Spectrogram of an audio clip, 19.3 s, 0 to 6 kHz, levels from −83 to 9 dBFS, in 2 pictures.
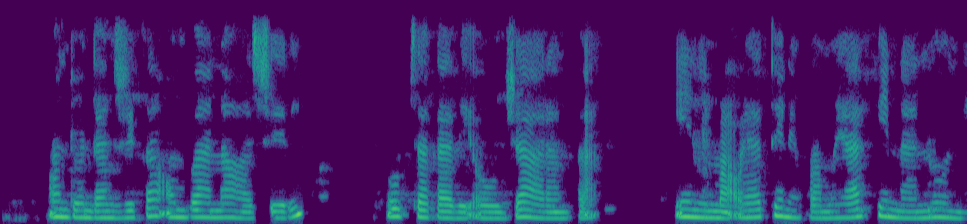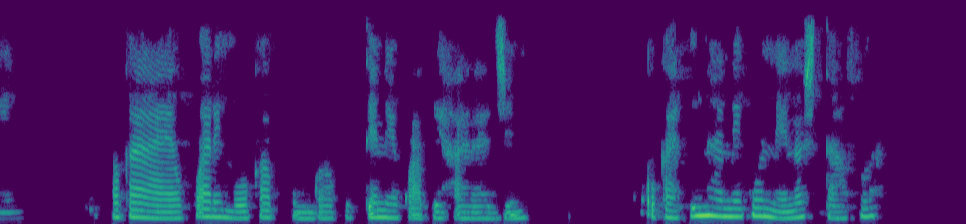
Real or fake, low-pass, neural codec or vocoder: real; 5.4 kHz; none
